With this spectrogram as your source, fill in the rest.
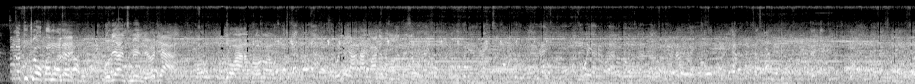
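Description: A crowd of men and women shouts and clamours outdoors.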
